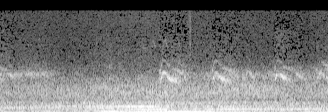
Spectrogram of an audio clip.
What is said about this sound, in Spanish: Podemos escuchar algunas aves, por supuesto.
